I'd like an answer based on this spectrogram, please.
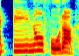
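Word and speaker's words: Ctenophora: नाइडे सी silent है इसका pronunciation है टीनोफोरा सी साइलेंट है बेटा सी साइलेंट ही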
